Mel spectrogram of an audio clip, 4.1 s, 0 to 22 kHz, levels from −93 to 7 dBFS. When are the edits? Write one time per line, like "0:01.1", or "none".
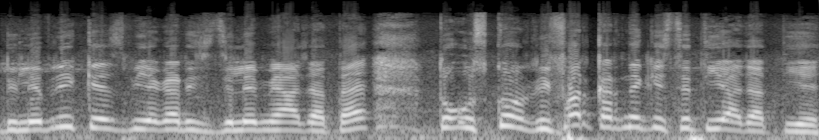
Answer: none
